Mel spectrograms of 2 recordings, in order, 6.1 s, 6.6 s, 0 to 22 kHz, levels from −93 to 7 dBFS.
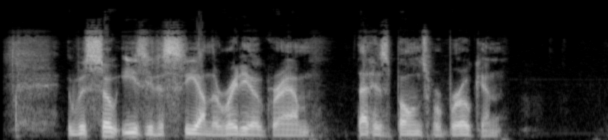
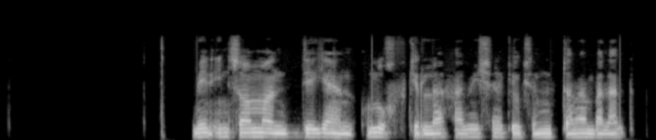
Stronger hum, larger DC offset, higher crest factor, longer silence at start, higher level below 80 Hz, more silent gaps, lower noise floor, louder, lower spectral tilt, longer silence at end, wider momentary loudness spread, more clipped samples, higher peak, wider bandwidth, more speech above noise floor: neither; neither; about the same, 18 dB vs 16 dB; second, 0.1 s vs 1.6 s; second, -58 dBFS vs -50 dBFS; second, none vs 1.74-1.91 s; second, -72 dBFS vs under -90 dBFS; about the same, -16 LUFS vs -18 LUFS; second, -3 dB/octave vs -7.5 dB/octave; first, 1.1 s vs 0.35 s; first, 20 LU vs 6 LU; neither; about the same, 0 dBFS vs -2 dBFS; first, 10.5 kHz vs 7.4 kHz; second, 55 dB vs over 73 dB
